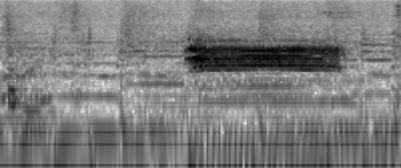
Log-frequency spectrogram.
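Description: Sheep bleating in a video game played on a tablet, a single sustained, wavering bleat of about a second over steady background game music.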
